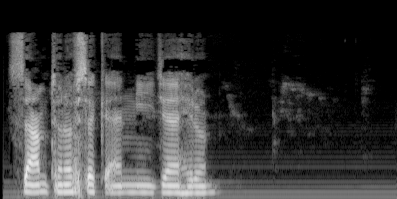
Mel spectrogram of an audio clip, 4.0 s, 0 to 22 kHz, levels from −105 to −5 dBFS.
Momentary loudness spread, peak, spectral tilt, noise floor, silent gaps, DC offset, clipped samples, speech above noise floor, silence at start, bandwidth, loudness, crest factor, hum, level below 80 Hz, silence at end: 8 LU; -4 dBFS; -5.5 dB/octave; -58 dBFS; none; under 0.1%; under 0.1%; 37 dB; 0.1 s; 11.5 kHz; -22 LUFS; 20 dB; none; -54 dBFS; 1.8 s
